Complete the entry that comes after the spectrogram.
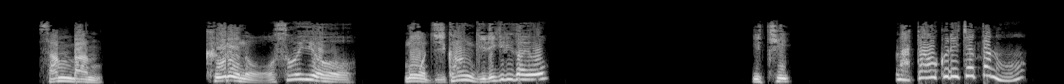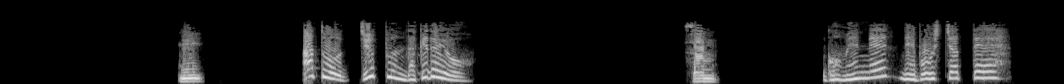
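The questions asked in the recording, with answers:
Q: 来るの遅いよ。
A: 3: ごめんね、寝坊しちゃって。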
